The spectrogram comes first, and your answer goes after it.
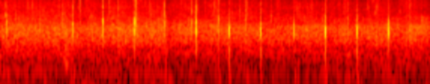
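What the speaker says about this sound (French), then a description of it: "vous pouvez les applaudir très fort." A studio audience at a French debate contest applauds, with sharp, fairly evenly spaced claps rising above a steady crowd wash for several seconds; no one speaks over it.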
